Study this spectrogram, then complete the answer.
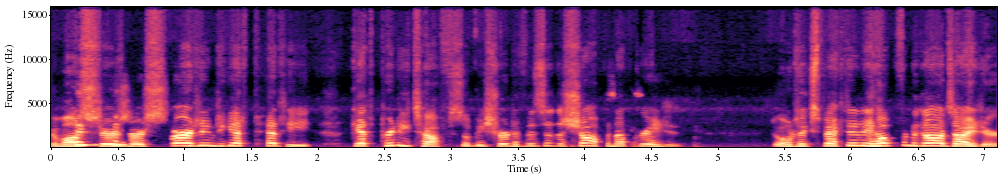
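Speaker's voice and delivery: exaggerated, high stage-Irish accent. Speaker talking to chat while playing, in an offensive Irish accent. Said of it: "I'm doing an offensive Irish accent".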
